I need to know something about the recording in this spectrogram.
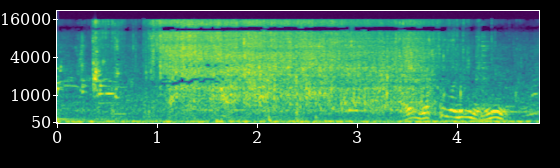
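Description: Water splashes as it is poured from a clay pot onto soil.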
